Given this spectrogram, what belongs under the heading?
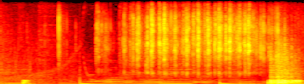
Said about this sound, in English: All the dice in the world.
